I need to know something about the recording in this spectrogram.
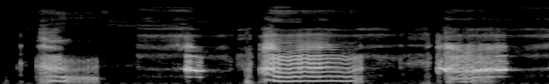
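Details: Retired show dog, six years old, making talk-like vocal sounds indoors: a series of moaning, warbling yowls with growly edges, one long steady groan in the middle, then a final rising whine.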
